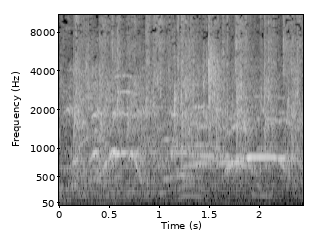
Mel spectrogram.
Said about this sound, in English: So you guys have mobilized that. So clap them one more time.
